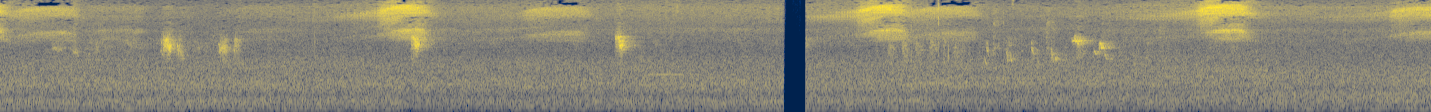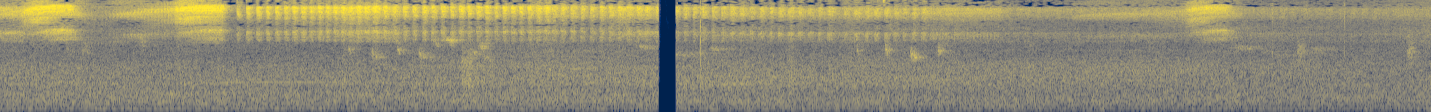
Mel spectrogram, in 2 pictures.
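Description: Birds chirping in the trees, short high calls every second or two, over a steady background hiss. A steady high buzz joins them for a few seconds past the middle, and the sound drops out briefly twice.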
